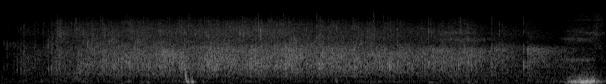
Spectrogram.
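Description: Audience applauding in an auditorium: the clapping builds over the first second, holds steady, and dies away near the end.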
